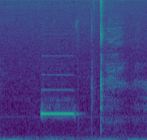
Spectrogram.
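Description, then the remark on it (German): A single steady electronic beep, the signal tone of a feedback telephone line before callers record their message, lasting under half a second and clear against a quiet background, followed by a brief click-like burst. “Hier der Signalton.”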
